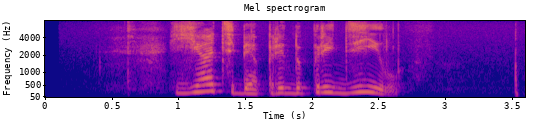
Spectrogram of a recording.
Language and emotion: Russian, angry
